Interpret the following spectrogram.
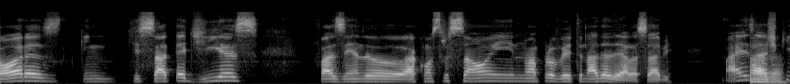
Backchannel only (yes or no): yes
